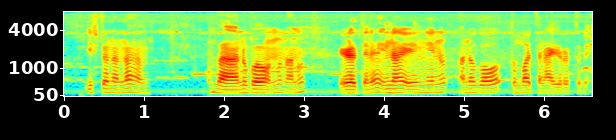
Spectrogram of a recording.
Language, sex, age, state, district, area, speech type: Kannada, male, 18-30, Karnataka, Tumkur, rural, spontaneous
